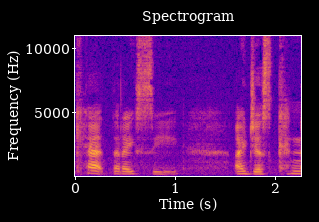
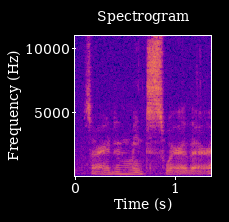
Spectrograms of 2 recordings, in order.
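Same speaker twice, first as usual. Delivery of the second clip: quick whispered apology; fast sheepish whisper; 4 semitones lower, 9 dB quieter, faster than usual. Real, not acted. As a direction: whisper it fast, a little guilty. Apologizing for swearing.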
